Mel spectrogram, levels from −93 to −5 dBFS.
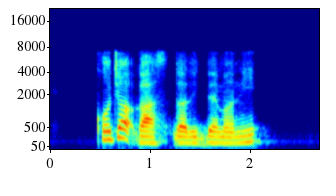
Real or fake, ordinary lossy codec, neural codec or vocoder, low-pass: fake; Opus, 24 kbps; codec, 16 kHz in and 24 kHz out, 0.9 kbps, LongCat-Audio-Codec, four codebook decoder; 7.2 kHz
